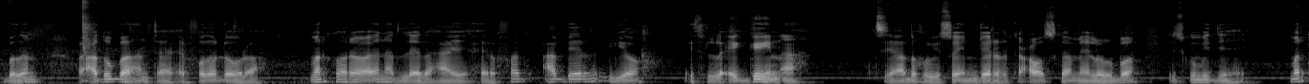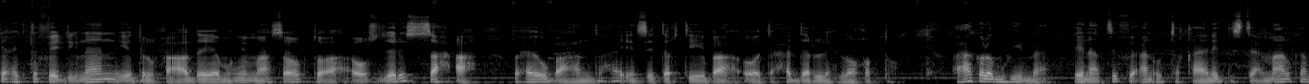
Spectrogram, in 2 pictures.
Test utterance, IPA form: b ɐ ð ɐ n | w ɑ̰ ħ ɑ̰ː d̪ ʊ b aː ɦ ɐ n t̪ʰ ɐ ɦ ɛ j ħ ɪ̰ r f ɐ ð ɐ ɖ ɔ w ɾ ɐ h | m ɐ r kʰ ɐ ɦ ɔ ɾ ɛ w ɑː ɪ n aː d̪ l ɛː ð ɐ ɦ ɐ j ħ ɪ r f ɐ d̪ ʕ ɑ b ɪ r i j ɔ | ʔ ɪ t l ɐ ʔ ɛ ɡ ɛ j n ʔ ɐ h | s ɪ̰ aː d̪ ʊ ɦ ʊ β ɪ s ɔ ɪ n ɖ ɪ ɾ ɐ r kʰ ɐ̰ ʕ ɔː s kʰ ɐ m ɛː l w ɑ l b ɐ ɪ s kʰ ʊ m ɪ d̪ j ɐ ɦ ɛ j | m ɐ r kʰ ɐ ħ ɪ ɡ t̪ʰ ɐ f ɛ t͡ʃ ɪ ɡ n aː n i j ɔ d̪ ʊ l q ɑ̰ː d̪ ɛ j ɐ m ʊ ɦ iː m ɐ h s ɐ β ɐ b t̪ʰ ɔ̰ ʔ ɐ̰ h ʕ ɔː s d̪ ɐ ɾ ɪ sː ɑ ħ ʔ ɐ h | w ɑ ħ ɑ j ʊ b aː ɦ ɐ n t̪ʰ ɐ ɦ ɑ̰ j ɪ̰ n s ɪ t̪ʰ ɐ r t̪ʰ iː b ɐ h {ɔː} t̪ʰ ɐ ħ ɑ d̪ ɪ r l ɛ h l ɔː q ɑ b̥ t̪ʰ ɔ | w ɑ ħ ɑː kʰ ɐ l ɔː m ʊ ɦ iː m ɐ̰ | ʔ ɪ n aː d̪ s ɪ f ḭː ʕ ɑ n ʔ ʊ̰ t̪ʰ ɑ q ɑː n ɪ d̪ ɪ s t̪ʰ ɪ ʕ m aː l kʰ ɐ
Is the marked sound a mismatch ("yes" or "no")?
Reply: no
